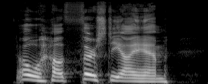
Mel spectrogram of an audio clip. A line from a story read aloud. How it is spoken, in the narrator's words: he cried in delirious accents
